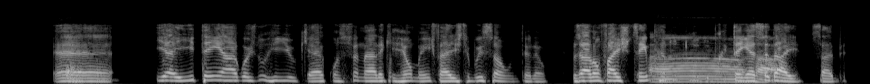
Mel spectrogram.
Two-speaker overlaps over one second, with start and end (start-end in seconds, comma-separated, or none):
6.5-7.7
